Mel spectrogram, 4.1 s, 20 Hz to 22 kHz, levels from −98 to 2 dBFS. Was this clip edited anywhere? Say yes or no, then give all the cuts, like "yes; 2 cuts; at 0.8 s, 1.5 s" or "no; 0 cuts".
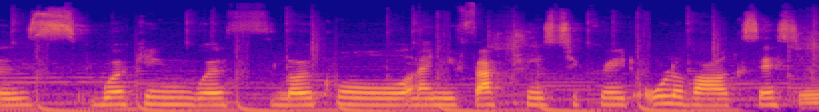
yes; 1 cut; at 2.1 s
